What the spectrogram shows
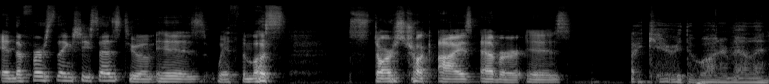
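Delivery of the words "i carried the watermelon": eerie, creepy, unsettling delivery. Retelling an infatuated character's first words to him, in a put-on creepy delivery. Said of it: "You made her sound like she was a... creepy person".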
